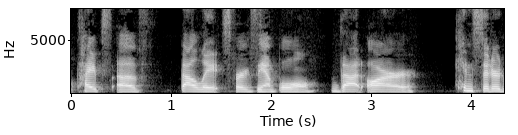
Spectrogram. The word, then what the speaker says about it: phthalates: It's phthalates. – Phthalates. – But it's P-H-T-H-A-L-A-T-E-S.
